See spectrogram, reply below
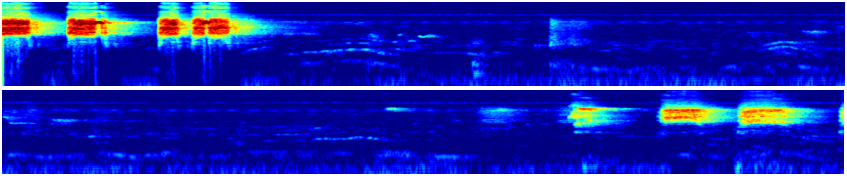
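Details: Black francolin pair: two loud, harsh, buzzy notes open the recording, then a long quiet stretch, then three more grating, rasping notes close together near the end.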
